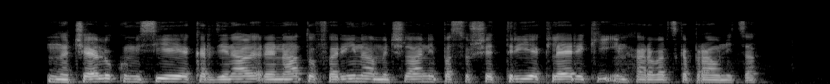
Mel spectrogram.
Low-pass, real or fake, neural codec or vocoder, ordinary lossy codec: none; real; none; none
